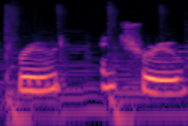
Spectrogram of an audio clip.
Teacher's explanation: the vowel sound of oo is moving more towards the front of the vowel quadrilateral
